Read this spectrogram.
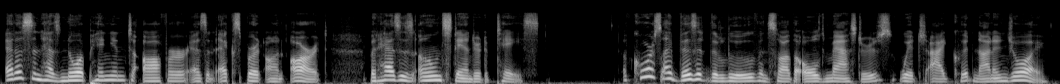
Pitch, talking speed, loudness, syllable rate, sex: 165 Hz, 190 wpm, -19 LUFS, 5.4 syllables/s, female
